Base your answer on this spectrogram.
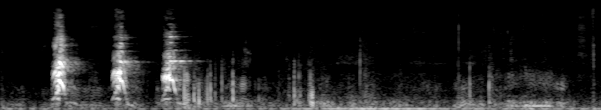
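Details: Crimean kennel Chihuahuas give three sharp, shrill barks spaced about half a second apart, then softer scattered noises and faint yips fade out.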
